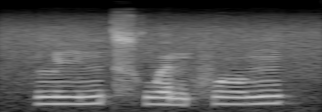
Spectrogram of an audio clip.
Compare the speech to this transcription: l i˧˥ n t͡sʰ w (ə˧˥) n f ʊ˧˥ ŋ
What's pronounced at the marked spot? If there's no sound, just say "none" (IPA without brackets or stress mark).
ə̰˨˩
